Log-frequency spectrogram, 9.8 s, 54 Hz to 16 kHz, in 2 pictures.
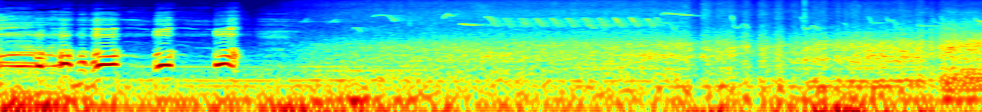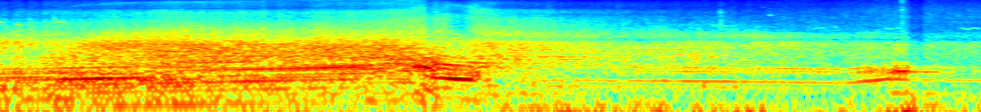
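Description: Twin-turbo V8 car accelerating hard, its engine note climbing in pitch and growing louder. About seven seconds in the note breaks and drops at a gear change, then carries on lower and slowly falling as the car goes by.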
